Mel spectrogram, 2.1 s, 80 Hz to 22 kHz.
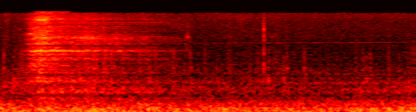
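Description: Steady low road and drivetrain rumble inside the cabin of a moving 2014 BMW i8, with a short hiss about a quarter of a second in.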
